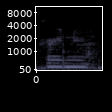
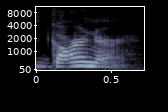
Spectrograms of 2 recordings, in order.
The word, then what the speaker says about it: Garner: Gardner? Did you know that? It's Garner.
